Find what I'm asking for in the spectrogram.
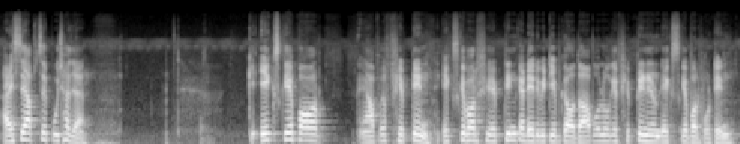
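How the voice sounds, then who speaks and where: A man's voice: on the high side, normal speed, long pauses. A man teaching an exam-prep maths lesson, repeating each step several times and correcting himself as he goes. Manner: self-correcting, says sorry mid-explanation.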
